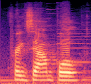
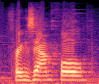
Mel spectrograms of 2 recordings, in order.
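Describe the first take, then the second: No difference in how they are said.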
